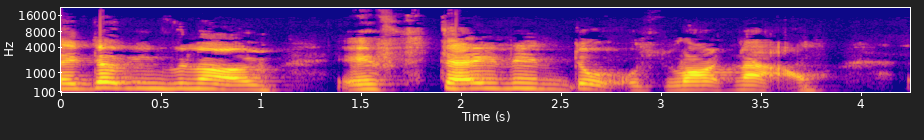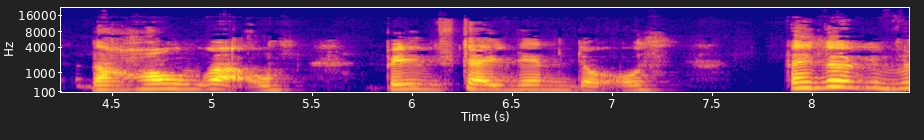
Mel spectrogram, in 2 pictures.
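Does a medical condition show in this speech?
Yes: cerebral palsy; obvious speech impediment.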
